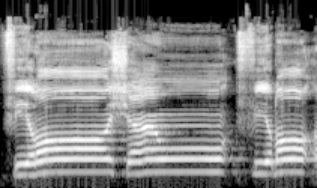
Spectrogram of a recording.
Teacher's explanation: را کو آپ نے کھینچنا ہے اور موٹا پڑھنا ہے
